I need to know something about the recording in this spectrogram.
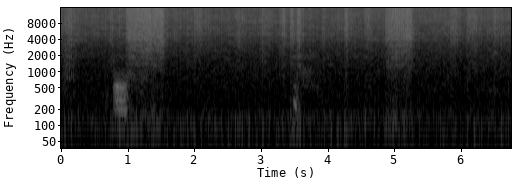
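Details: Adult with a cold, very stuffy and congested with a deep nasal tickle: two breathy, hissing sneezes, each with a brief voiced build-up.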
